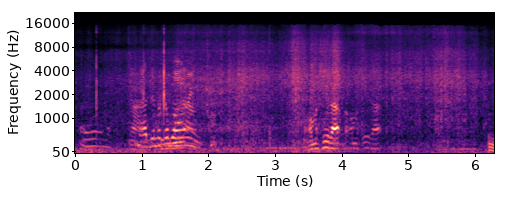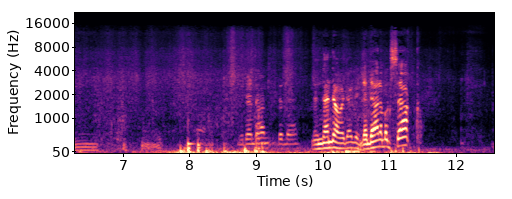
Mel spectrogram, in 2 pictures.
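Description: Men talk to each other close by.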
